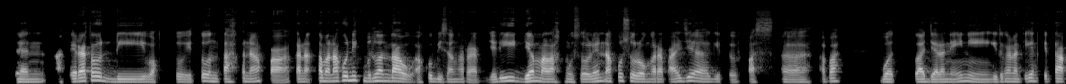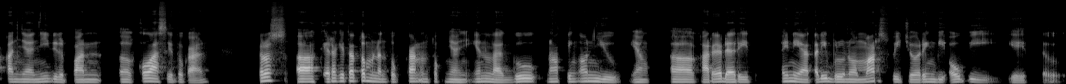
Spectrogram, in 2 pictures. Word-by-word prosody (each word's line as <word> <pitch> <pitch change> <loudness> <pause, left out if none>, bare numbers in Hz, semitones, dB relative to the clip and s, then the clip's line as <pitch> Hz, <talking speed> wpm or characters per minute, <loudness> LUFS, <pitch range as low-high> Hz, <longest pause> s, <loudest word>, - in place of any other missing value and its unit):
dan 120 -1 0
akhirnya 155 +4 +5
tuh 190 -1 +4
di 120 -2 -1
waktu 115 0 -4
itu 160 - -2
entah 130 -2 0
kenapa 105 -7 +1
karena 130 0 +3
teman 150 -2 +5
aku 195 - +2
nih 195 - +2
kebetulan 160 +2 +2
tahu 140 -5 +7
aku 140 - -3
bisa 120 -1 -3
nge-rap, 115 -4 -2
jadi 150 +7 +1
dia 145 +3 +6
malah 125 -3 +5
ngusulin 125 +4 0
aku 170 - -1
suruh 135 -5 +3
nge-rap 120 0 0
aja 145 -1 +1
gitu, 105 -4 -9
pas, - - -6
eee, 110 -1 -2
apa, 150 +1 -2 0.4
buat 125 -1 +1 0.2
pelajarannya 120 0 +2
ini. 125 -6 -2
Itu 120 +2 -3
kan 130 - +1
nanti 135 +5 -4
kan 145 - -7
kita 135 -2 +2
akan 125 - +1
nyanyi 125 +4 -4
di - - -1
depan, 110 -1 -1
eee, 115 -2 -6
kelas 140 -2 +4
gitu 115 0 -5
kan. 95 +3 -1 0.5
Terus, 170 +2 +1
eee, 130 0 +7
akhirnya 130 +3 0
kita 155 +1 +3
tuh 170 - +3
menentukan 140 +1 0
untuk 120 - -10
nyanyiin 115 +3 -4
lagu 125 +7 0
Nothing 130 +1 -5
on 145 - -1
You, 115 -5 -3
yang, 110 -1 -4 0.2
eee, 115 -1 +3
karya 115 +4 +3
dari, 115 0 +3 0.4
ini 140 -2 0
ya, - - +2
tadi 140 +1 +1
Bruno 120 -2 -1
Mars 150 +5 +2
featuring 115 0 -2
B.o.B, 115 +2 -3 0.4
gitu. - - -9
125 Hz, 195 wpm, -24 LUFS, 115-140 Hz, 0.5 s, tahu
